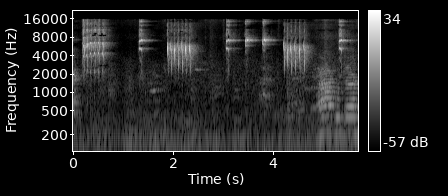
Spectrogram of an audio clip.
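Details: Olive-backed sunbird in vigorous song with varied material. Short high trill bursts are separated by brief pauses and mixed with sharp whistled notes. A lower, fuller harmonic phrase ends the sequence.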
